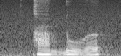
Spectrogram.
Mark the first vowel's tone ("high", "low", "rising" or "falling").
low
